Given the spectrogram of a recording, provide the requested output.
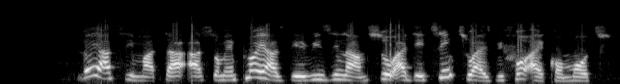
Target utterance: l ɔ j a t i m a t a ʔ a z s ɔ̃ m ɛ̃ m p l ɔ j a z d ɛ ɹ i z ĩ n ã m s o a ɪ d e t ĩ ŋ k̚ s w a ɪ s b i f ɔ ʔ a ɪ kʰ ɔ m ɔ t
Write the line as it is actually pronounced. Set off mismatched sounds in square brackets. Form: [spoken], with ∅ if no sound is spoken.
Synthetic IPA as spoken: l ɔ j a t i m a t a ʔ a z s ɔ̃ m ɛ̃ m p l ɔ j a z d [e] ɹ i z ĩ n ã m s o a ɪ d e t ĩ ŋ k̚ [t] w a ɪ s b i f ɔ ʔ a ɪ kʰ ɔ m ɔ t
